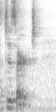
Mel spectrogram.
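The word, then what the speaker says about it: deserts: The phrase just dessert is pronounced as dessert and spelt with only one S.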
